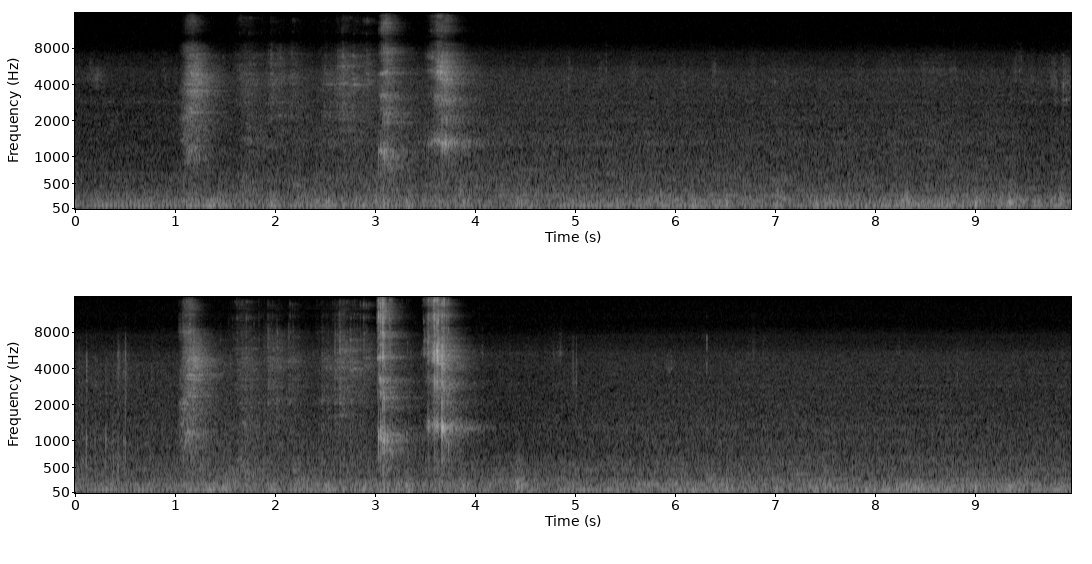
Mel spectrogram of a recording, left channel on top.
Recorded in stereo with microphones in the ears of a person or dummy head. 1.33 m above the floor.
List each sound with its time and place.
1.0 s a zipper: 45° right (ahead or behind), 3 m
3.0 s chewing: 75° right (ahead or behind), 1.0 m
